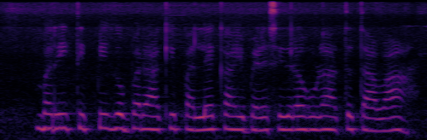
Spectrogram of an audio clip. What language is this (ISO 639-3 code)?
kan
